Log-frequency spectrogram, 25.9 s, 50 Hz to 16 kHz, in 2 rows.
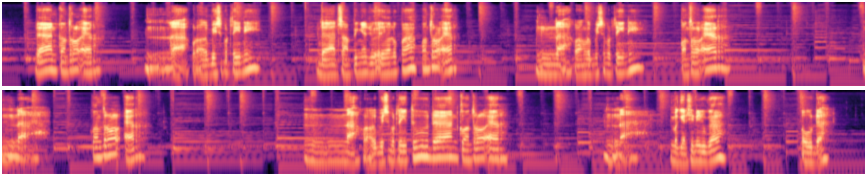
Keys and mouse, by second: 0.9 ctrl+r, 3.9 middle click, 5.4 middle click, 6.5 ctrl+r, 9.1 shift+middle click, 10.1 ctrl+r, 12.6 middle click, 13.5 shift+middle click, 14.7 ctrl+r, 18.8 shift+middle click, 19.3 middle click, 19.8 ctrl+r, 22.1 middle click, 22.7 middle click, 25.2 middle drag, 25.6 shift+middle click.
